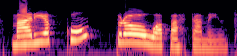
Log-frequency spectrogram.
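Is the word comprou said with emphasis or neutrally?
emphasized. The word comprou gets strong extra emphasis. She bought it, as opposed to renting it. "essa marcação prosódica no comprou"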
